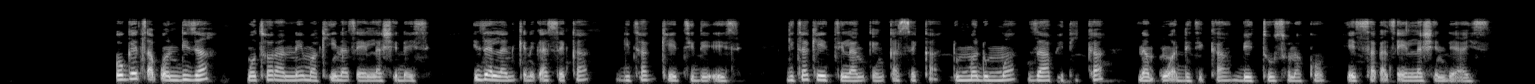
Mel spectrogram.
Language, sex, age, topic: Gamo, female, 18-24, government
